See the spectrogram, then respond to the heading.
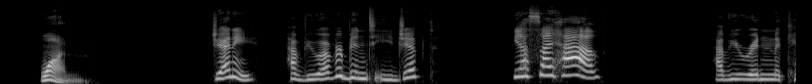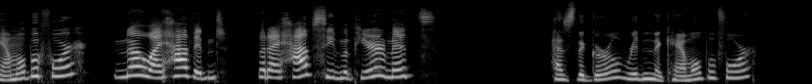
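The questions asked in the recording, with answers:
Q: Has the girl ridden a camel before?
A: No, she hasn't.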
